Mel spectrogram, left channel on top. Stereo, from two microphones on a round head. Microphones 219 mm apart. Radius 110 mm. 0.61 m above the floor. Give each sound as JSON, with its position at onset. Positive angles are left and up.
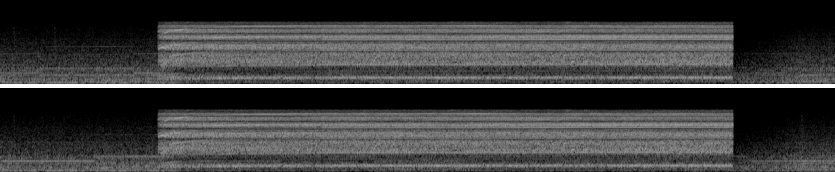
{"t": 1.6, "sound": "a blender", "side_deg": 5}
